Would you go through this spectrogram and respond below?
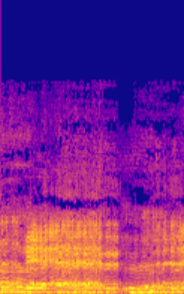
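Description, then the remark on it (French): Several sheep bleat at once in a sheepfold, their wavering, overlapping cries forming a loud, continuous chorus with no pauses. “» Tandis que d'autres bêlaient avec indignation.”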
